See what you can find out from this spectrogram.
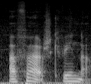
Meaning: a businesswoman
- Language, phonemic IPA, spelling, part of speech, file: Swedish, /aˌfɛːrsˈkvɪnːa/, affärskvinna, noun, Sv-affärskvinna.ogg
